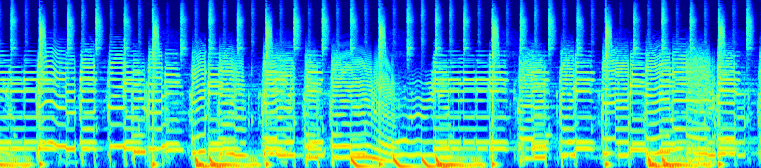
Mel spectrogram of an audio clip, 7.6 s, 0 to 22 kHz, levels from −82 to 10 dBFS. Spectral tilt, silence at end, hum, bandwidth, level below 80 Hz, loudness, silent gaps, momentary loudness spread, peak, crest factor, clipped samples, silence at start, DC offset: -4.5 dB/octave; 0 s; none; over 20 kHz; -24 dBFS; -16 LUFS; none; 5 LU; 0 dBFS; 16 dB; under 0.1%; 0 s; under 0.1%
